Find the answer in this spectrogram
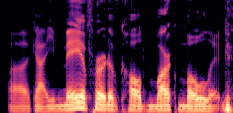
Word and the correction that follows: Malig: So, Malig. Technically, it's Malig. – He's my best friend in the whole world. I know everything about him, especially how to pronounce his name, Malig.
